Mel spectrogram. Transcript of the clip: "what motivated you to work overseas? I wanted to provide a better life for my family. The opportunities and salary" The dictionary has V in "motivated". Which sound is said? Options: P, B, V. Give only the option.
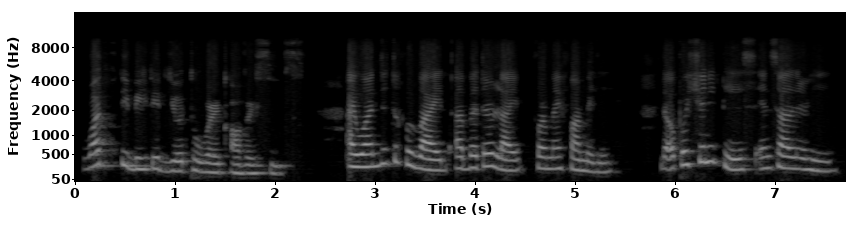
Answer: B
